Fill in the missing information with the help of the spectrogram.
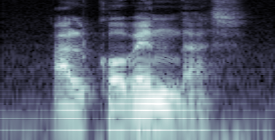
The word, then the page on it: Alcobendas: Spanish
